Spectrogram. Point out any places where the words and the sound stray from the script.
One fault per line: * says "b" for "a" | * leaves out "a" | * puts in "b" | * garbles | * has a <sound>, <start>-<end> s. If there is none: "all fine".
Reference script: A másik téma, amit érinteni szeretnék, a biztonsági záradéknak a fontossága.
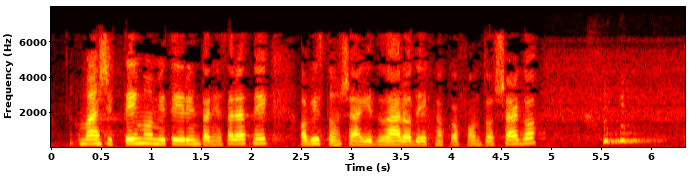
* has a laugh, 5.3-6.2 s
